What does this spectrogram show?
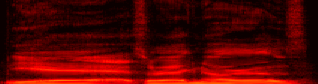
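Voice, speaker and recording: A man's voice: medium pitch, drawn-out words, clear, resonant tone. A man co-hosting a casual gaming podcast, giving short, blunt replies. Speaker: podcast co-host.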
